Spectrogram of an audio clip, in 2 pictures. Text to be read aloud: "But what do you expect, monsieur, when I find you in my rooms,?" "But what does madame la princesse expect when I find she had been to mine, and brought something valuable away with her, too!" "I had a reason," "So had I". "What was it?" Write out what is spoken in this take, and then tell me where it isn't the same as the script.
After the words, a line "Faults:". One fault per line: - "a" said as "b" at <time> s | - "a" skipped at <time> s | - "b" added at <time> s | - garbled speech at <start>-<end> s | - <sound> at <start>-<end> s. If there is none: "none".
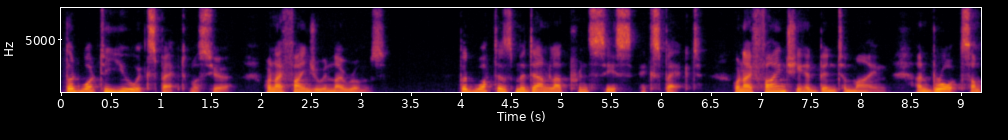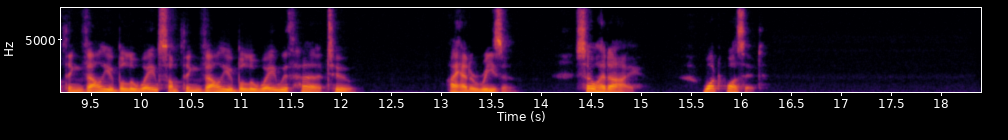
"But what do you expect, monsieur, when I find you in my rooms,?" "But what does madame la princesse expect when I find she had been to mine, and brought something valuable away something valuable away with her, too!" "I had a reason," "So had I". "What was it?"
Faults:
- "something valuable away" added at 10.2 s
